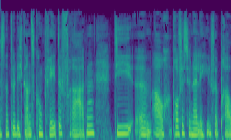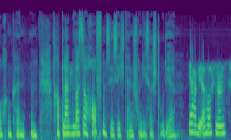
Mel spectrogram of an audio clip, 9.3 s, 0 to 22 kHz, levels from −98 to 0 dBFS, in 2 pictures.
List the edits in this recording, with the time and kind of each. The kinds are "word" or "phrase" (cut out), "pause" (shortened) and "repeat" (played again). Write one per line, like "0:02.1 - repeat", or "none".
0:03.4 - word
0:08.3 - pause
